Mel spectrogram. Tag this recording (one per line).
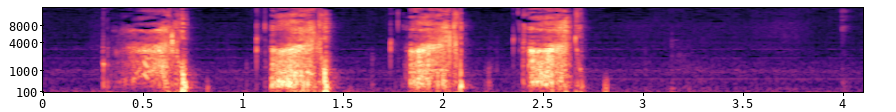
sound
lick
hand
slurping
